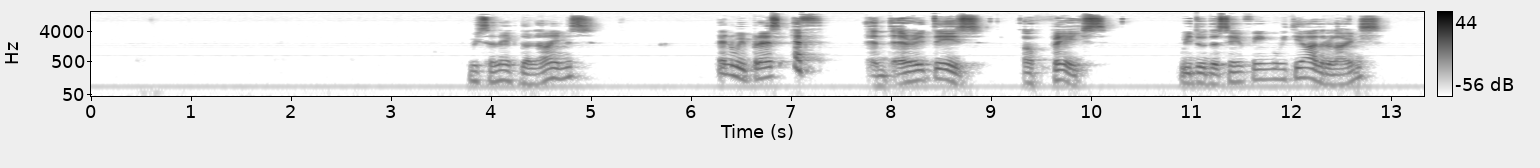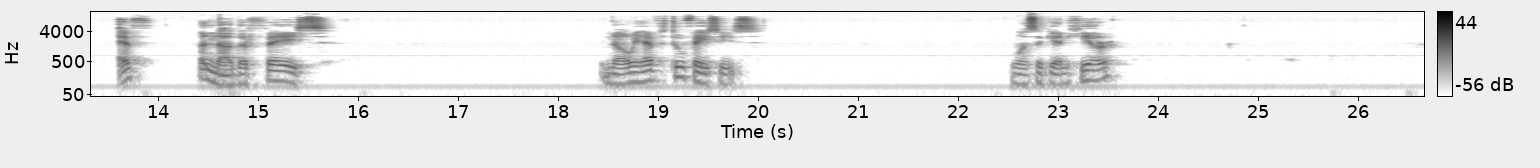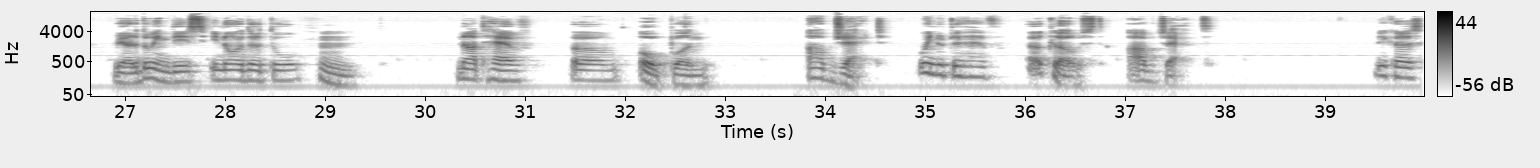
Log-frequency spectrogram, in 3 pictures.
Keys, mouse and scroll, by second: 0.3-2.2 right drag, 2.2-7.8 middle drag, 7.0 f, 9.3-14.2 middle drag, 14.2 click, 14.2 f, 15.0-16.7 middle drag, 17.9-21.6 middle drag, 18.4-20.2 right drag, 21.0-24.4 right drag, 23.1 middle click, 24.4-25.6 middle drag, 25.6-29.0 right drag, 27.9 f, 29.0 click, 29.2-30.4 middle drag, 30.4-35.6 right drag, 34.4-35.9 middle drag, 35.9 a, 36.6 middle click, 38.1-39.7 right drag, 39.7 middle click.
